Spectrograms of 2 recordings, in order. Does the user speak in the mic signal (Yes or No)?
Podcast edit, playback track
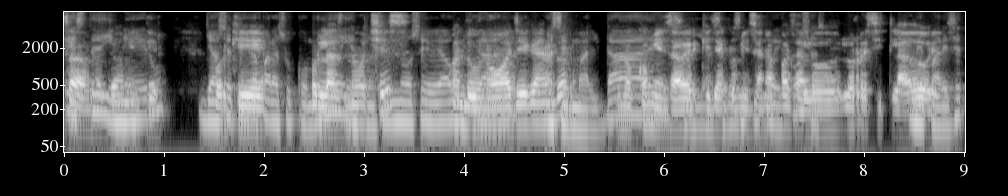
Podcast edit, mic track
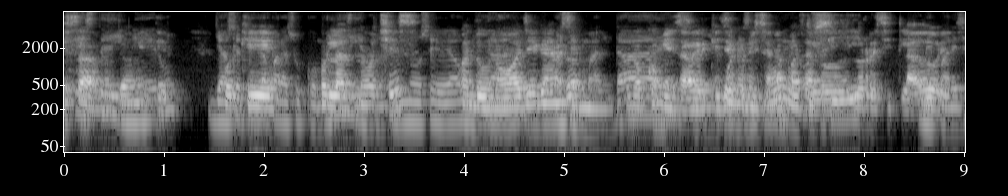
Yes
